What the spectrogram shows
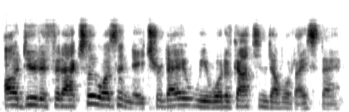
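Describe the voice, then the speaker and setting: Animated male gamer, casual and excitable. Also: a little high, quick pace. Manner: excitable, says dude often. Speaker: gamer commentating on a party board game. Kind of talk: casual let's play chat. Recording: dull mic with faint noise.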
